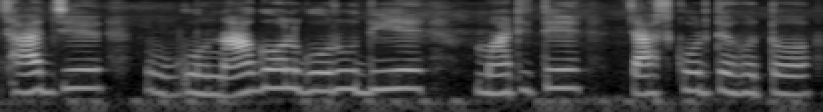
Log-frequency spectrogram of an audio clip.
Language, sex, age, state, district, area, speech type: Bengali, female, 45-60, West Bengal, North 24 Parganas, rural, spontaneous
